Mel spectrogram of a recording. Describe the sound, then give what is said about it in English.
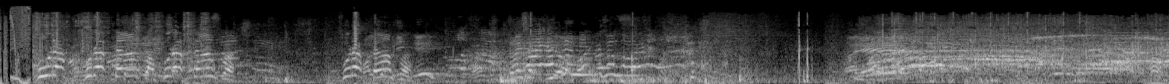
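A MasterChef Brazil studio audience erupts in loud, excited cheering and shouting as a contestant's dad opens her jar of jam, many voices overlapping, swelling into a fuller roar of cheers with what sounds like clapping in the last few seconds. “They're all saying, yay! And get this, round of applause, Nath.”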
